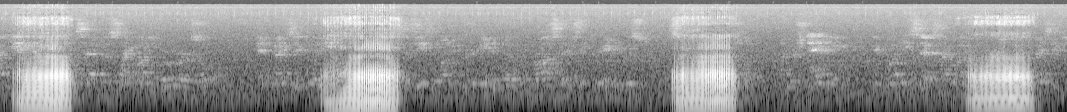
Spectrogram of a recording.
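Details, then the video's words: Cavalier King Charles Spaniel snoring while asleep indoors, four drawn-out raspy snores each lasting under a second, spaced about four seconds apart, with quiet between them. "Snoring King Charles"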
